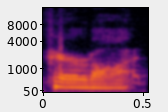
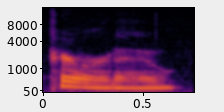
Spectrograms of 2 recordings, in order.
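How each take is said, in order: First: The final T sound is pronounced. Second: The final T sound is silent. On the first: This is the correct pronunciation. The speaker calls it right. "You are right. It, it is Peridot" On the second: This is how the speaker always heard it. The speaker calls it wrong. "my whole life I've heard it as Peridot"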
